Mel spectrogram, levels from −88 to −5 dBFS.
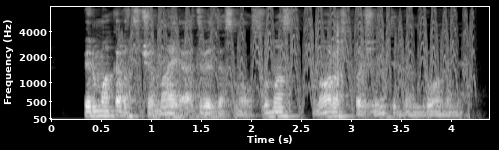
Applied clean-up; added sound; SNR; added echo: none; Scratching (performance technique); 13 dB; reverberation time 0.3 s.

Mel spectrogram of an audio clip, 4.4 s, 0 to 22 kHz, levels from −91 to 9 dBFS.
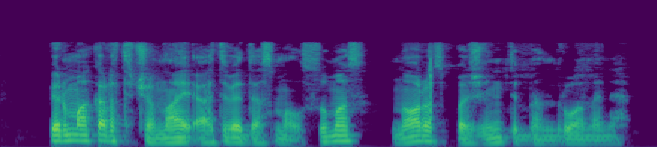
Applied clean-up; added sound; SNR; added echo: none; none; none; none.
